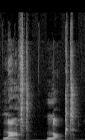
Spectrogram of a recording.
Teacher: You hear how a locked has a t on the end after the k sound, because the k is unvoiced.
